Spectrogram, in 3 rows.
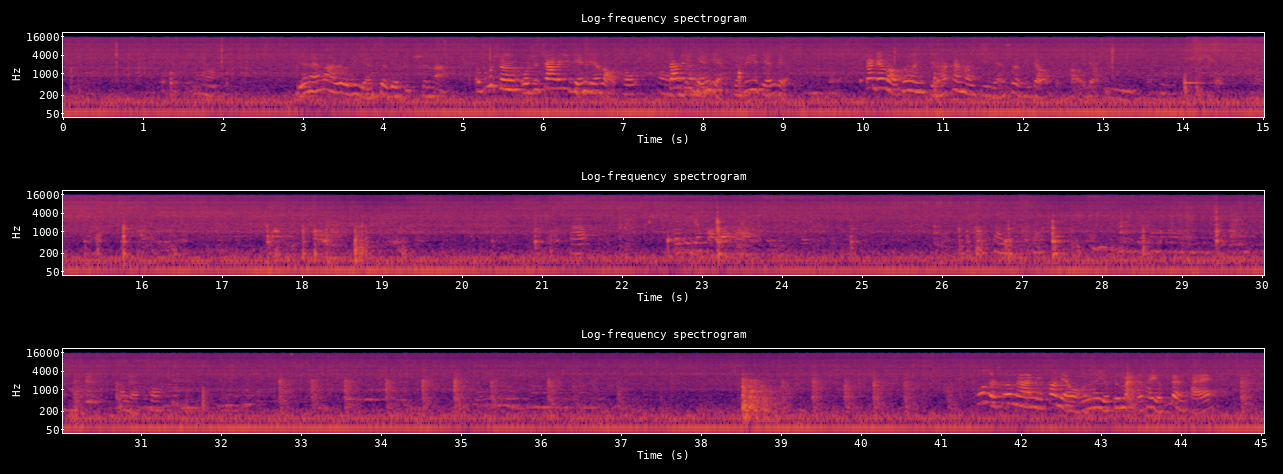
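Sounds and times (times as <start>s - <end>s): stir-fry sizzling: 0.0s - 45.0s
spatula knocking against pan: 32.7s - 37.2s.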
